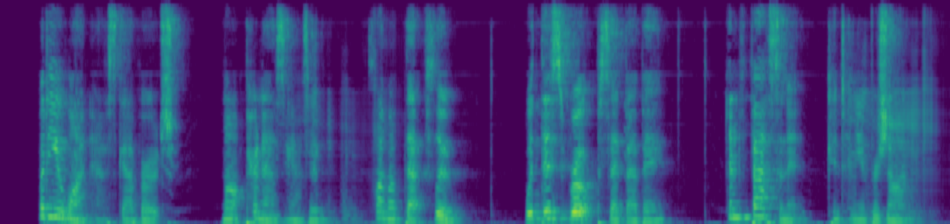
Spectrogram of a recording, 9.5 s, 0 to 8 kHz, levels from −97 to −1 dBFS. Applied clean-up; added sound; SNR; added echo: neural mask model DeepFilterNet 3.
